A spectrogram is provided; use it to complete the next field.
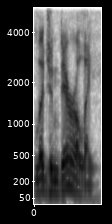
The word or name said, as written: legendarily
